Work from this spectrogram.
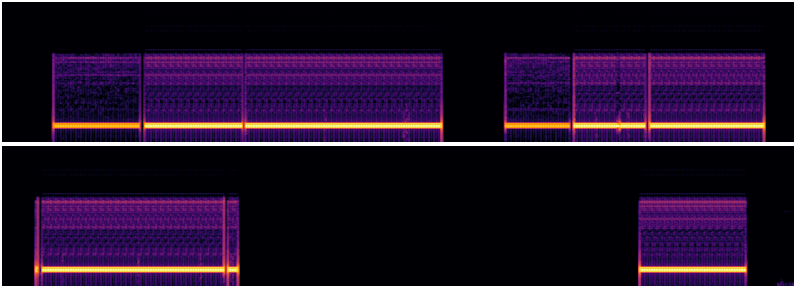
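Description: Ringback tone of an outgoing phone call: four long steady tone bursts separated by silent gaps, loud and alone with no voices.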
